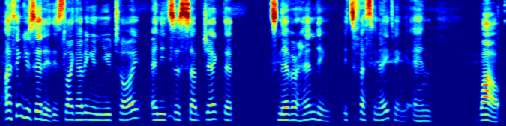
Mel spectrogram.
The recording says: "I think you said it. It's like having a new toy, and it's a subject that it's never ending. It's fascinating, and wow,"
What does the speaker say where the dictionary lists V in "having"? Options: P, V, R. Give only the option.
V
